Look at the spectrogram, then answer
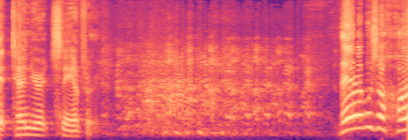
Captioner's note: laughter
